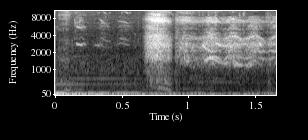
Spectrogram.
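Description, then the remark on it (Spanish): A person imitates a horse's neigh: a sudden breathy burst followed by a high, quavering whinny that wobbles up and down, fairly loud with no talking over it. “Relinchás de libertad.”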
